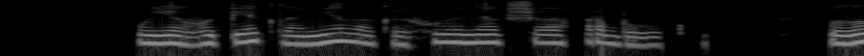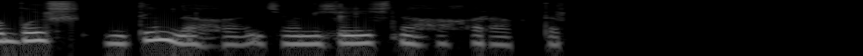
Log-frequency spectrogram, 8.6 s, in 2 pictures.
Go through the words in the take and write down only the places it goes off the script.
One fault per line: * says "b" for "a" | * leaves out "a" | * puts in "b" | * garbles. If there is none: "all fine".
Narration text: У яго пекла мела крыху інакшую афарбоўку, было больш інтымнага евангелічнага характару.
all fine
